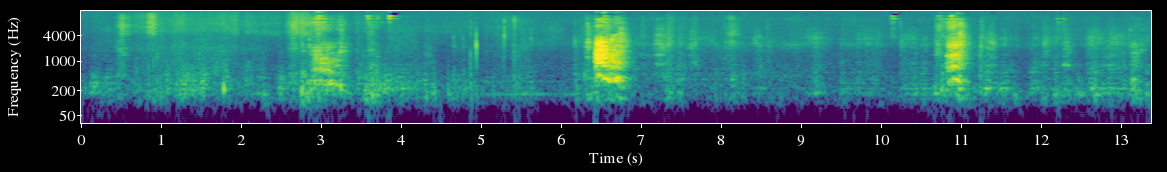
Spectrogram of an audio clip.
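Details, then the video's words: Miniature schnauzer indoors barking at a window cleaner; three short loud bursts of barking near 3, 6.5 and 11 seconds with quiet room noise between. "Miniature schnauzer attacks window cleaner 2.0"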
